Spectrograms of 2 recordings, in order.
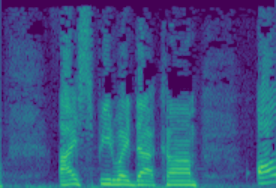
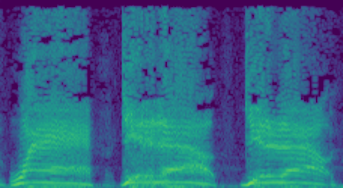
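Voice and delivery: mock high yell of pain; imitating the yell; 5 semitones higher, much slower than usual. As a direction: replay his screaming, hammed-up. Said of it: "have this forever".

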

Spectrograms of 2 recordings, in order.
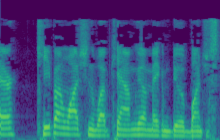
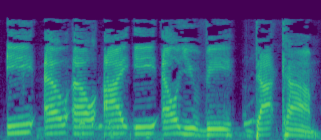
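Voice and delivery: slow spelling; much slower than usual. Shown as a demonstration. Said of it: "spelling out the site".

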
